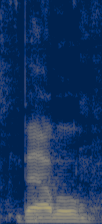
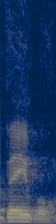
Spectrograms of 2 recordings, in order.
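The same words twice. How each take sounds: First: Babel said BA-bel, short A like "cab"; Babel: first syllable like "bab", stressed. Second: Babel said BAY-bel, long A like "bay"; Babel: first syllable rhymes with "day", stressed; Babel as BAY-bul. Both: Shown as a demonstration. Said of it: "I don't know how it's pronounced".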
